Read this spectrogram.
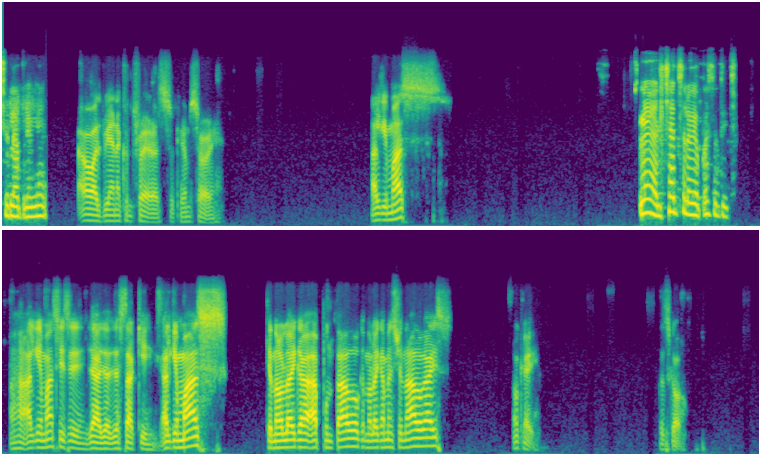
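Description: A man speaks calmly over an online call, in bursts with pauses.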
